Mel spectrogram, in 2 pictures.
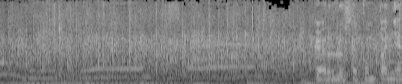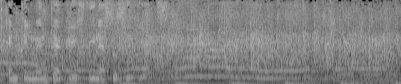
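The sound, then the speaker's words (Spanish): Steady applause from a surprised audience in a hall after a telephone call demonstration fills the whole clip, a dense crackling clatter that swells a little partway through, while a man speaks over it. “Todos aplauden sorprendidos.”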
